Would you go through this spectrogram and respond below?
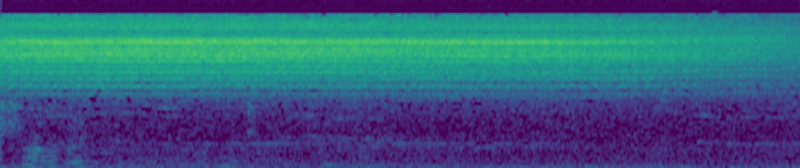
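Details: Philippine cicada (kuliglig) in forest producing a sustained shrill buzzing drone, with a brief human voice near the start and the buzz fading slightly toward the end.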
